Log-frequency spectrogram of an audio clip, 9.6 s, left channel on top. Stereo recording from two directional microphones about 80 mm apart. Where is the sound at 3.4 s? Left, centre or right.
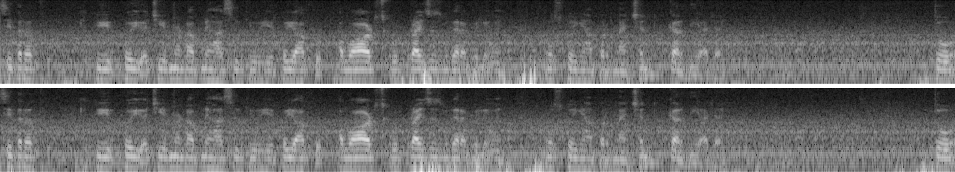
Centre.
